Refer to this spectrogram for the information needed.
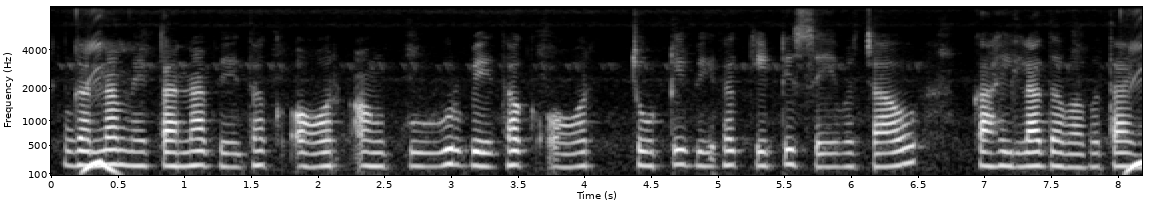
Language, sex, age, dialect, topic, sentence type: Bhojpuri, female, 18-24, Southern / Standard, agriculture, question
